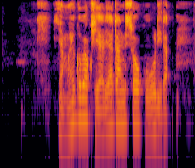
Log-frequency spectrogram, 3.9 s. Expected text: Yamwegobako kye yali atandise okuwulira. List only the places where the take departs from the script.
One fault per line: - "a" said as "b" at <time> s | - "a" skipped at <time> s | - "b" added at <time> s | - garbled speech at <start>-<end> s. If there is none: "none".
none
